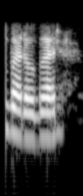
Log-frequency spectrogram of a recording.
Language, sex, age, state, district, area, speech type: Marathi, female, 30-45, Maharashtra, Yavatmal, rural, conversation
